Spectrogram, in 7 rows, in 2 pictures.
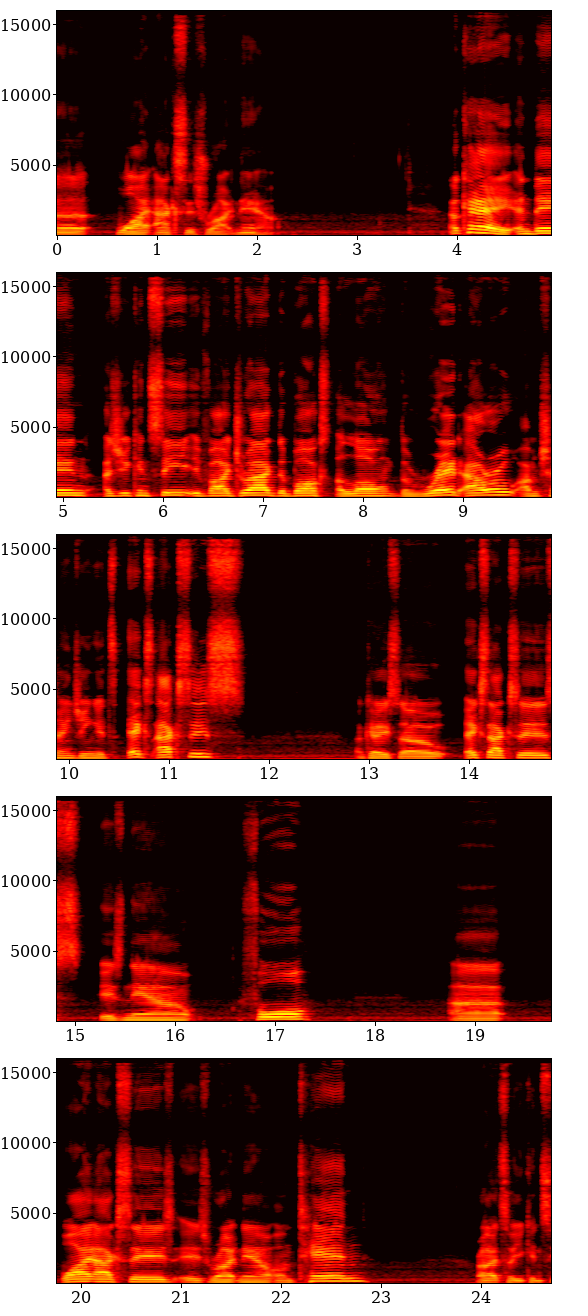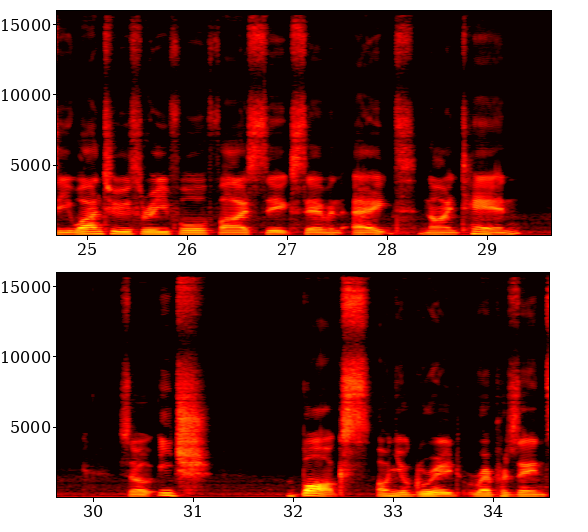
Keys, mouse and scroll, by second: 6.2 click, 8.2 click, 10.4 middle click, 12.1-13.2 scroll down 5, 13.2 click, 20.1 click, 22.3 middle click, 30.0 middle click.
